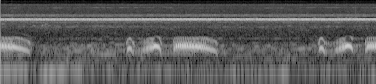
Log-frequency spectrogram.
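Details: Zebra dove (terkukur) from Liwa, West Lampung, Indonesia, heard in a singing contest test; a lure bird sings soft cooing phrases, each a short note followed by a longer rolling coo, repeated with pauses, over a steady background hum.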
